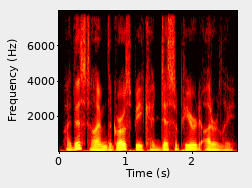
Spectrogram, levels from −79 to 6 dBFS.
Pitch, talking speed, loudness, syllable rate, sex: 105 Hz, 180 wpm, -16 LUFS, 5.7 syllables/s, male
